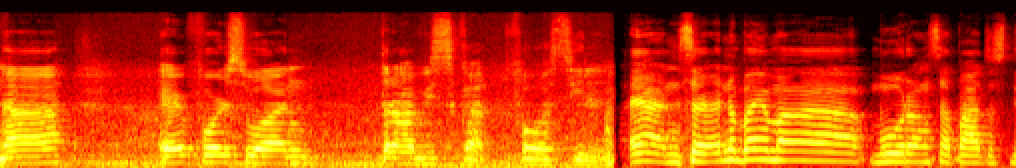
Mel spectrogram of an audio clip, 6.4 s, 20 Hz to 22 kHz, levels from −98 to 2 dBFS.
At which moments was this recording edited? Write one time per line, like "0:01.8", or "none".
0:03.9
